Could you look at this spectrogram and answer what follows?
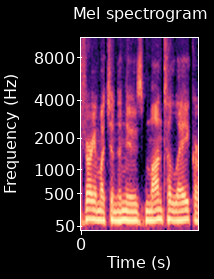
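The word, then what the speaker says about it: Monte Lake: that way you come to i hope i pronounce it late correctly it's very much in the news manta lake or monty lake that's correct and that's where um you know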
